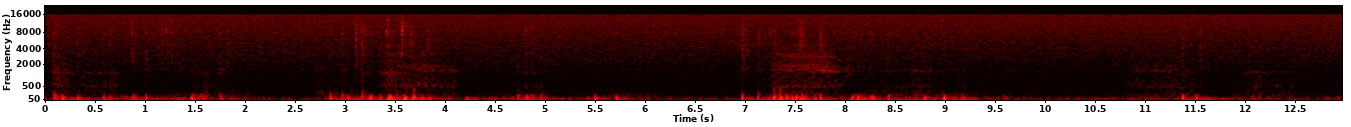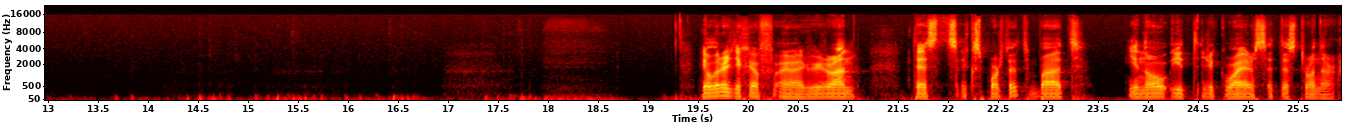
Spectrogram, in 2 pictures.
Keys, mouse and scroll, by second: 0.2 u, 0.8 BackSpace, 2.8 Delete, 2.9-5.4 typing, 7.0-8.9 typing, 11.3 -, 13.6-17.3 typing, 16.7 ctrl+s, 17.9 ctrl+s.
